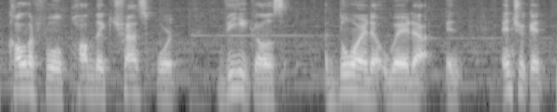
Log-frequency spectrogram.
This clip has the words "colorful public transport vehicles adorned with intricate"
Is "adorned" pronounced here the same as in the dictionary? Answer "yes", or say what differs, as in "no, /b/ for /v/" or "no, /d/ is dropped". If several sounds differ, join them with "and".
no, /n/ is dropped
